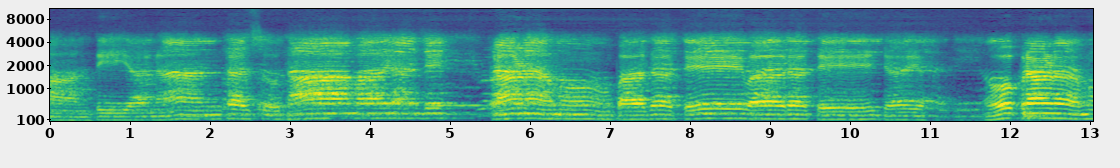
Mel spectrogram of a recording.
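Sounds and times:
devotional chant with held notes: 0.0 - 13.0.

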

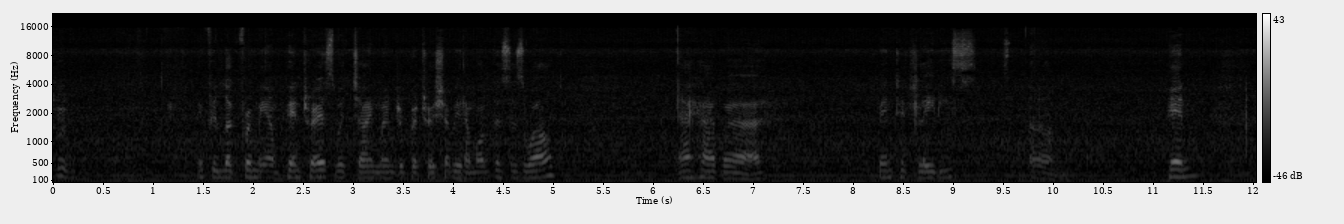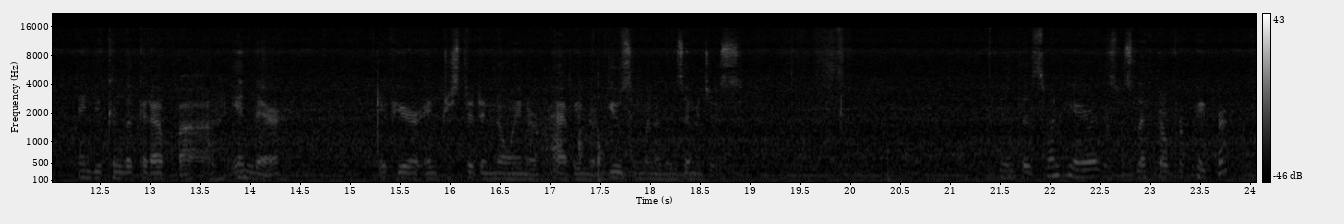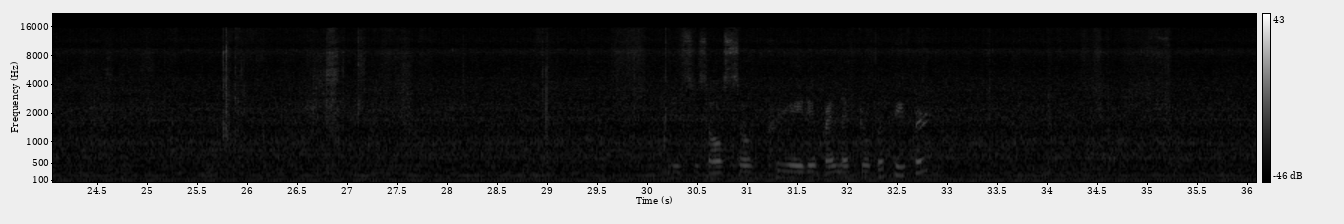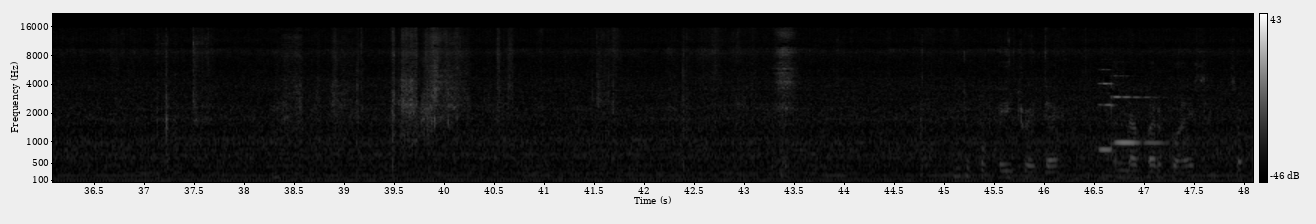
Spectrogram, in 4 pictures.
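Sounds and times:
machinery hum: 0.0 - 48.0
paper pages rustling: 19.4 - 20.1, 24.3 - 28.2, 33.4 - 35.4, 36.6 - 43.1.

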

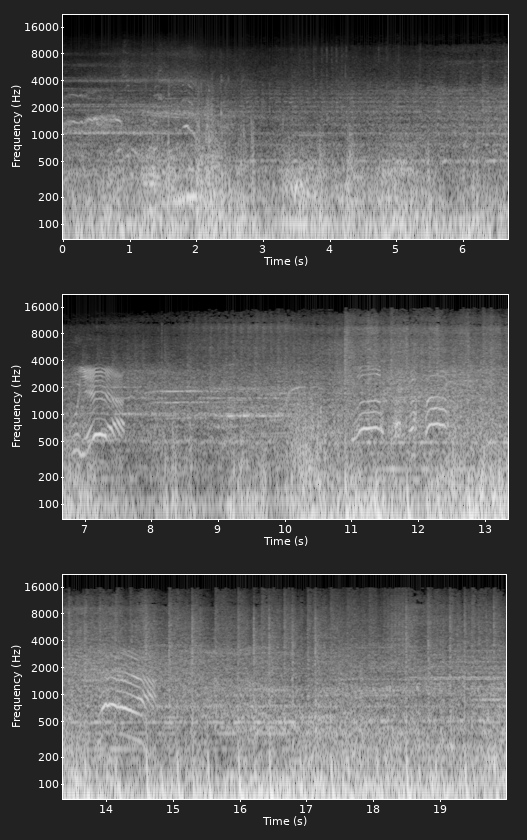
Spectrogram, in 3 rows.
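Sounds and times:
coaster wheels rumbling: 0.0 - 20.0
wind rushing on microphone: 0.0 - 20.0
rider screaming: 13.9 - 14.8.

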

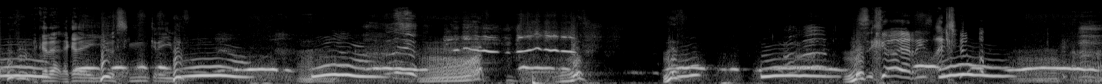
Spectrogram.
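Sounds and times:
person making wordless wavering sounds: 0.0 - 11.0.

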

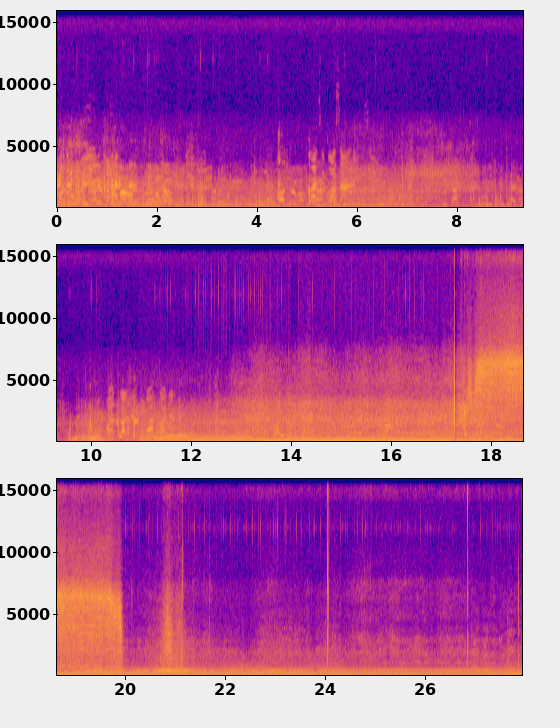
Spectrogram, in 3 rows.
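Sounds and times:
motorboat engine running: 0.0 - 27.9
hiss of spray or wind: 17.5 - 20.0.

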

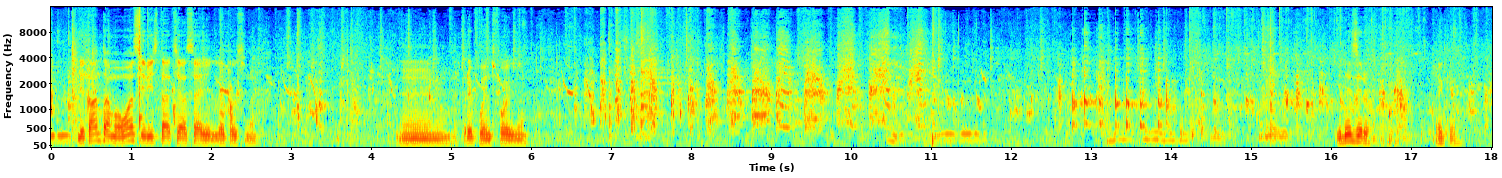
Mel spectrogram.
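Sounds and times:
chickens clucking: 0.0 - 18.0.

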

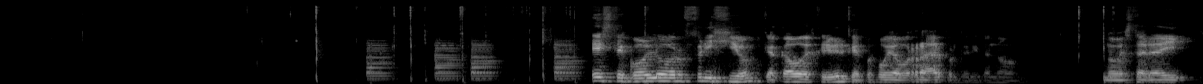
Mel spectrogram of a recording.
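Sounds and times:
sharp computer clicks: 3.0 - 6.6
short keyboard chords: 3.7 - 6.2.

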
